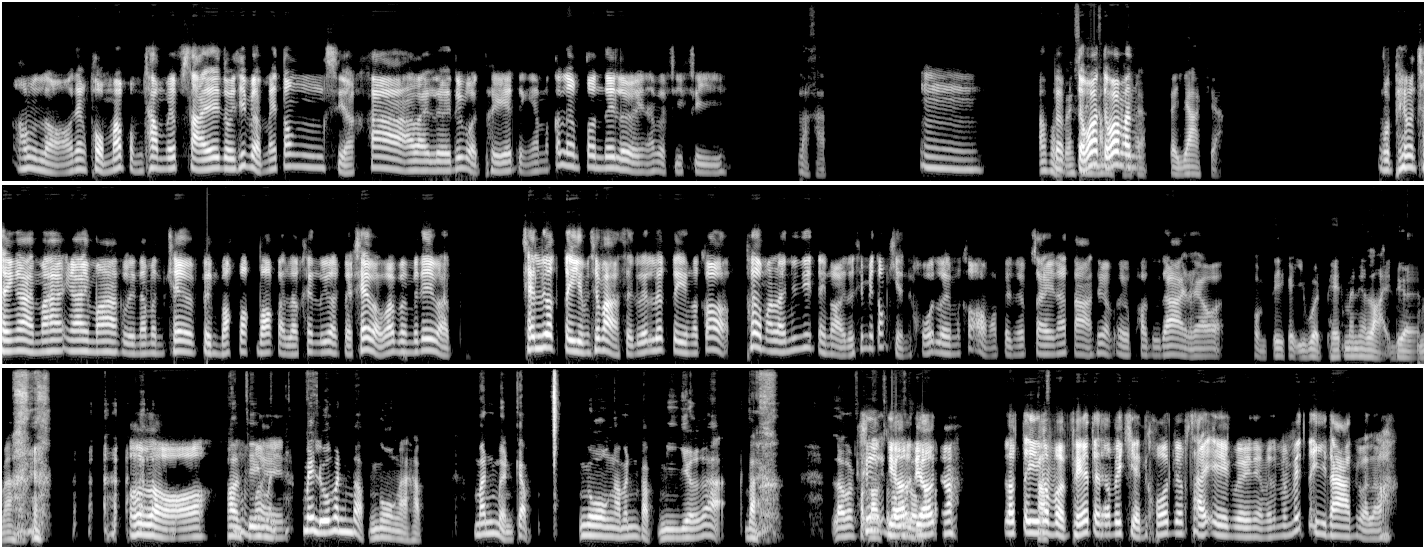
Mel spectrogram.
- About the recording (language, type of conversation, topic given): Thai, unstructured, ถ้าคุณอยากชวนให้คนอื่นลองทำงานอดิเรกของคุณ คุณจะบอกเขาว่าอะไร?
- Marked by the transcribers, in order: laughing while speaking: "มาก"; chuckle; tsk; laughing while speaking: "แบบ"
